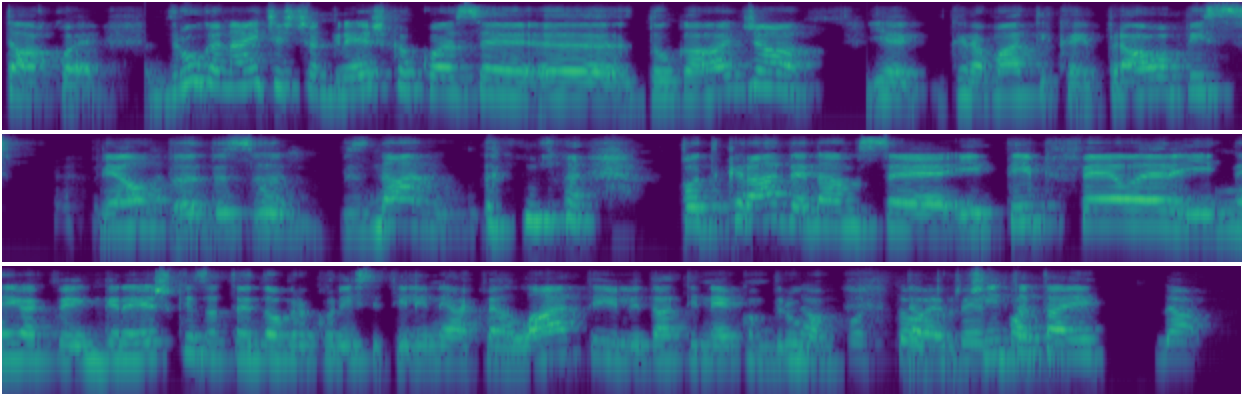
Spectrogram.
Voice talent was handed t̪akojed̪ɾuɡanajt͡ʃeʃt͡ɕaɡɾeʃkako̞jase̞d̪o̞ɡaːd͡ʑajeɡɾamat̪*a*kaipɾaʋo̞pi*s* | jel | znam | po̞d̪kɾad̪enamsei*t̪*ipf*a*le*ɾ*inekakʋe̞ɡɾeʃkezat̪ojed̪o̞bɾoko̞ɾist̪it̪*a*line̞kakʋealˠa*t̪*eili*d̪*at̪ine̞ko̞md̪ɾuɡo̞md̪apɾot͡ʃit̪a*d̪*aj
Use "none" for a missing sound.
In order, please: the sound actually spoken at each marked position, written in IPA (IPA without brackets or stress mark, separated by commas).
i, s, t̪, e, ɾ, i, t̪, d̪, t̪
